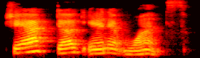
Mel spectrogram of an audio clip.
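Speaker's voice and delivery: ordinary delivery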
